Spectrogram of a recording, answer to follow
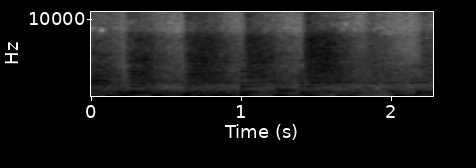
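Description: Loud festival music with a fast, steady percussion beat, about four strikes a second, over steady low tones.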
